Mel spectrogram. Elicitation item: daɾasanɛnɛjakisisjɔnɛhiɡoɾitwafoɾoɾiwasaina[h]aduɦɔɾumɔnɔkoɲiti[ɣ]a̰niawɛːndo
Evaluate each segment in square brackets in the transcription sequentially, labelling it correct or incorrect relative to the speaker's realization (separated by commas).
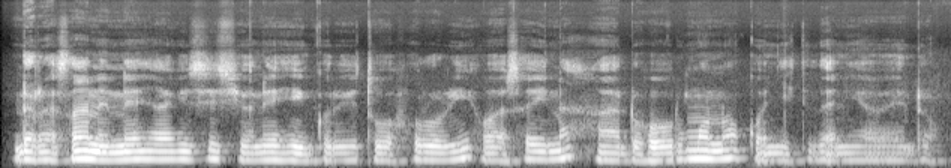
correct, incorrect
